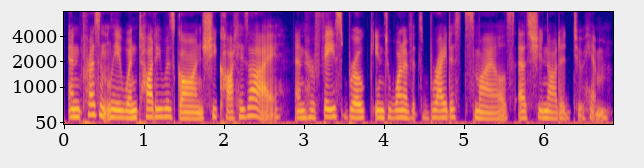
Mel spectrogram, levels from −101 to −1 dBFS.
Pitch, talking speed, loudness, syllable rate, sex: 190 Hz, 220 wpm, -21 LUFS, 5.3 syllables/s, female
